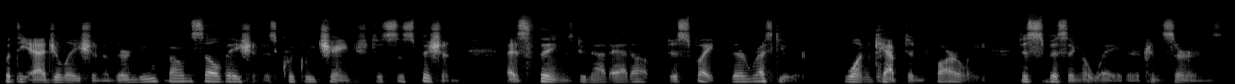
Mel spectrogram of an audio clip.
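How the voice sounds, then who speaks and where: A man's voice: fairly low pitch, measured pace, vocal fry, bright, forceful tone, slightly rough, no echo, rough recording. A man reading scripted narration as a host, with an ornate, dramatic delivery. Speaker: host introducing old radio episodes.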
